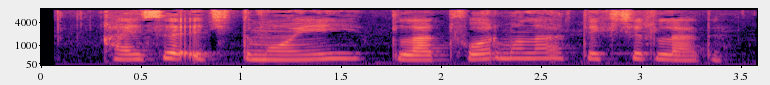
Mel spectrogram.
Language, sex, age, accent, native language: Uzbek, female, 18-24, Xorazm, Uzbek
